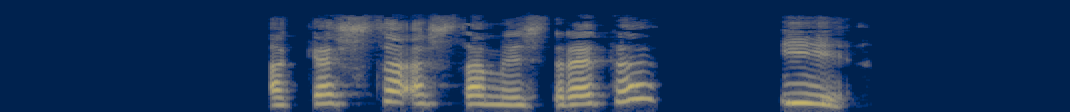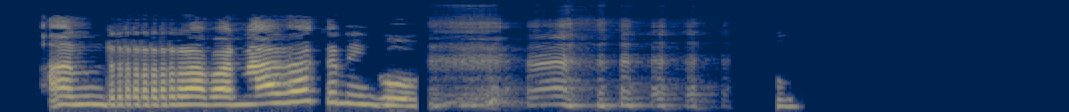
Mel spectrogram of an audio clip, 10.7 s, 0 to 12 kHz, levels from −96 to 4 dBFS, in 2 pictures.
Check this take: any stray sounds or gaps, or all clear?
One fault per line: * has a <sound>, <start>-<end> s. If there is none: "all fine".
* has a laugh, 7.5-9.0 s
